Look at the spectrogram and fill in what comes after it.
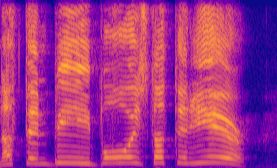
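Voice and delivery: exaggerated, overblown call-out, very high and loud. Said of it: "I'm over-exaggerating".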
